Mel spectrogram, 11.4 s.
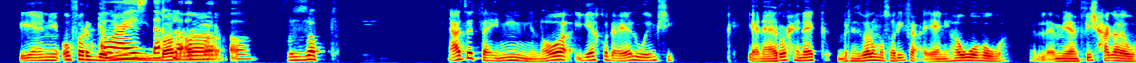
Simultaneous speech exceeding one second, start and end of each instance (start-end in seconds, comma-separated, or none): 1.0-2.3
